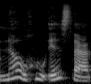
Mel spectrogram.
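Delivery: ordinary talk, nothing marked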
